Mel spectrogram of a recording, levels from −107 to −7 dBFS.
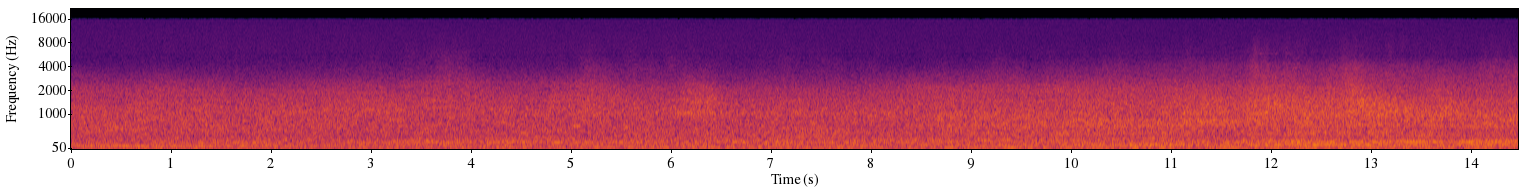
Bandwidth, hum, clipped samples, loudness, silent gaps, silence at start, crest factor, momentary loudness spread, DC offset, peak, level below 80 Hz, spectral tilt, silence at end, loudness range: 16 kHz; none; under 0.1%; -41 LUFS; none; 0 s; 16 dB; 5 LU; 0.1%; -26 dBFS; -52 dBFS; -6 dB/octave; 0 s; 4 LU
